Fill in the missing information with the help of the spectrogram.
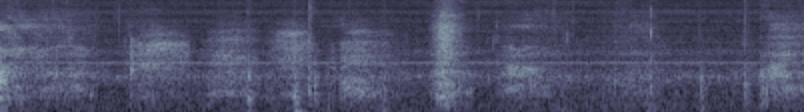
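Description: A person sniffing close to the microphone, loudest about four and a half seconds in, among soft breaths and a few small knocks.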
